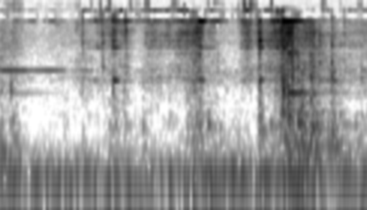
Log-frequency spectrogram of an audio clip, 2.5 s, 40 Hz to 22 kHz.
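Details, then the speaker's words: 1997 Ford F-350 7.3L Powerstroke diesel, 164,000 miles, intermittent knock/chatter when warm; belt relieved and tensioner pulley spun by hand gives a gritty, rough rattling growl as it coasts down: worn tensioner pulley bearing, found with a stethoscope. "oh i'd say that's bad one sounds good oh yeah the bearing's fried in there oh yeah that's it"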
